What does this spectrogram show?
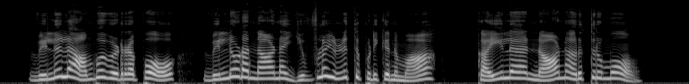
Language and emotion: Tamil, fearful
